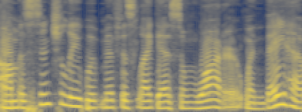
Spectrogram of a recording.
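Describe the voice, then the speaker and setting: Noticeable background noise runs under the voice. The pitch shows ordinary variation. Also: woman. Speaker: community advocate. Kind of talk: public comment presentation. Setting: government committee meeting.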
